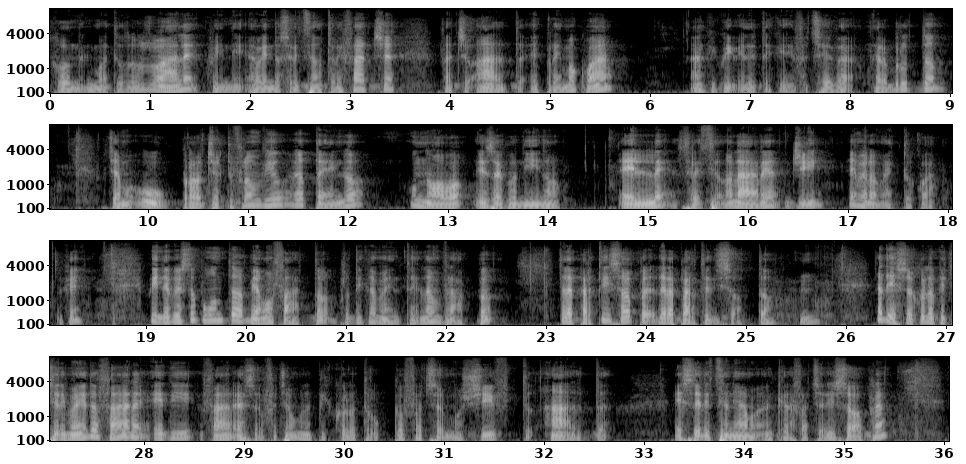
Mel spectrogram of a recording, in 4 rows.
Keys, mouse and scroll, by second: 4.8-6.7 right drag, 9.5 u, 16.3 g, 17.7-19.4 drag, 19.8-23.7 middle drag, 24.0-27.1 middle drag, 33.2-35.0 right drag.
